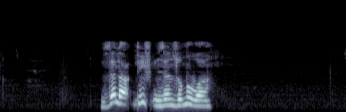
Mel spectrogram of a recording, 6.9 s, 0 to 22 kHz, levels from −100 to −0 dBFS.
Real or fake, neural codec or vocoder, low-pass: real; none; 5.4 kHz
